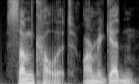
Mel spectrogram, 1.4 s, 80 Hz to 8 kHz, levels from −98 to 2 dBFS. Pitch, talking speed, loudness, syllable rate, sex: 90 Hz, 170 wpm, -20 LUFS, 5.9 syllables/s, male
